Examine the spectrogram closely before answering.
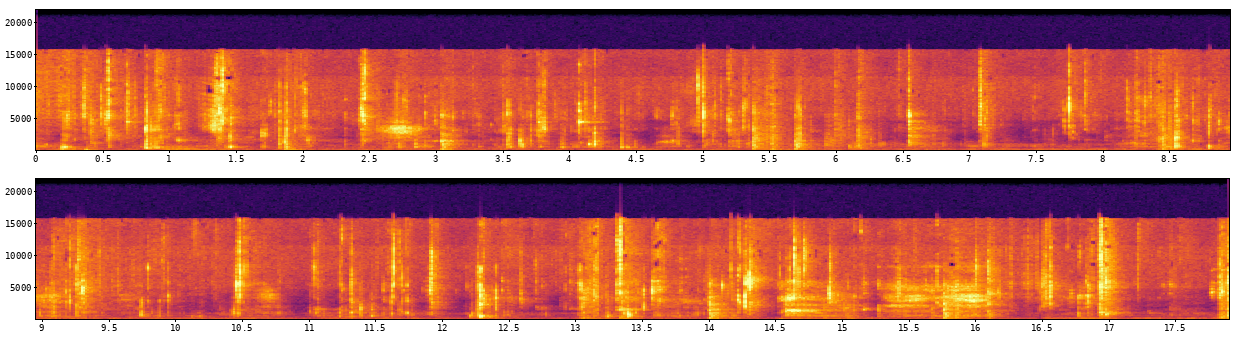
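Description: Close-up mouth sounds of eating Magnum chocolate-coated ice cream bars: irregular bites, licking and chewing, with sharp clicks and crackles from the chocolate shell.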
